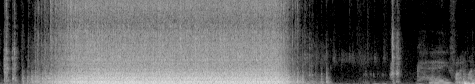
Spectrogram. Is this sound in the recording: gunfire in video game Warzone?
no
